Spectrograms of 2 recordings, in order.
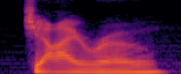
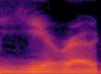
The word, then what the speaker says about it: gyro: Gyro. It's pronounced yurro technically, but gyro.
